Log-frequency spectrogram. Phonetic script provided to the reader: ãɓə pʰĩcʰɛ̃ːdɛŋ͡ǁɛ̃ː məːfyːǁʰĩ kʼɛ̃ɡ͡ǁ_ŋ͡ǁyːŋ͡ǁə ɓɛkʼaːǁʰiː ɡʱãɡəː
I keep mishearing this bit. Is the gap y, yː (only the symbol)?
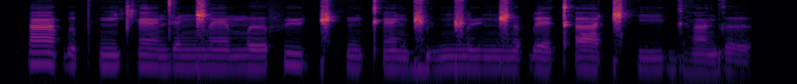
y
